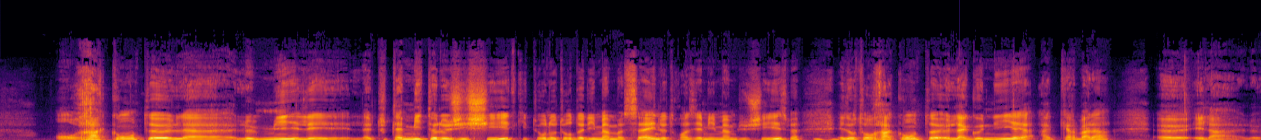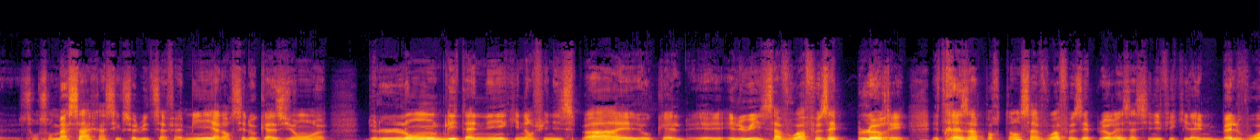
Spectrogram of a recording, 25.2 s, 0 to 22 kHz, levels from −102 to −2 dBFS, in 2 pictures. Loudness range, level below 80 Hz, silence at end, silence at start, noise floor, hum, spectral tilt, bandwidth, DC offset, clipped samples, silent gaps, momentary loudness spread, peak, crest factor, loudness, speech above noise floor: 5 LU; -56 dBFS; 0 s; 0.55 s; -55 dBFS; none; -5 dB/octave; 14.5 kHz; under 0.1%; under 0.1%; none; 12 LU; 0 dBFS; 20 dB; -20 LUFS; 35 dB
